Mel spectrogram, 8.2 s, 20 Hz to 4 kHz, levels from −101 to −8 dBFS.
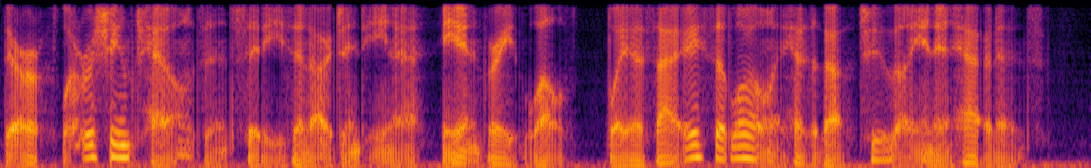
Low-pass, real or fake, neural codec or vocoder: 3.6 kHz; fake; autoencoder, 22.05 kHz, a latent of 192 numbers a frame, VITS, trained on many speakers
